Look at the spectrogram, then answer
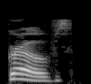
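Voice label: "groves", British English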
